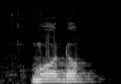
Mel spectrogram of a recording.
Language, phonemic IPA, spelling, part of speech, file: Kikuyu, /mòⁿdò(ꜜ)/, mũndũ, noun, LL-Q33587 (kik)-mũndũ.wav
- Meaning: 1. human being, man 2. person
